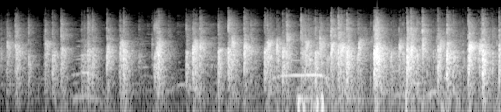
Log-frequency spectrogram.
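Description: Church congregation clapping in loose, irregular bursts alongside voices and singing, the applause rising and falling in waves at moderate loudness.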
